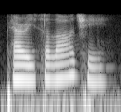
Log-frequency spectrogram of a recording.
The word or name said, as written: parisology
